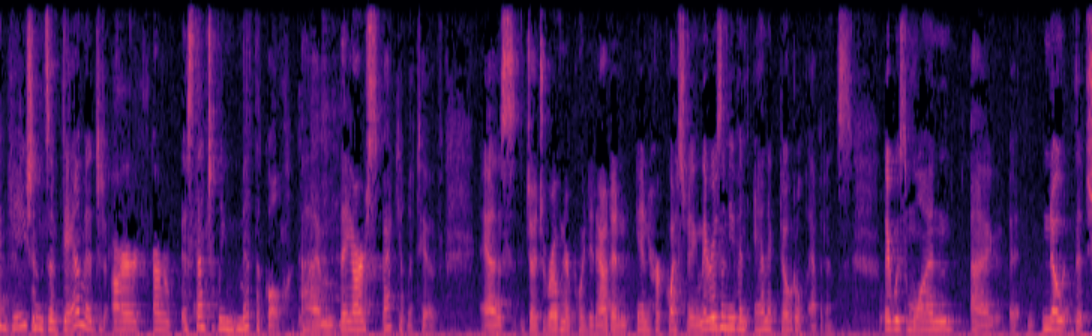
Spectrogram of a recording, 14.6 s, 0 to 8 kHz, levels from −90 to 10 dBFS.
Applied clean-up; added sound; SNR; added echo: none; none; none; none.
